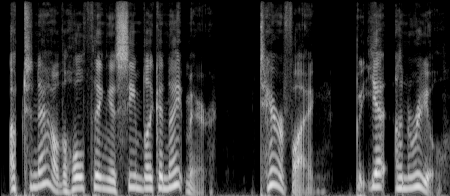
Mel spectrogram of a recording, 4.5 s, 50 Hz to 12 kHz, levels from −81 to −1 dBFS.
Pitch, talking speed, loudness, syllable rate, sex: 185 Hz, 185 wpm, -19 LUFS, 6.1 syllables/s, male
